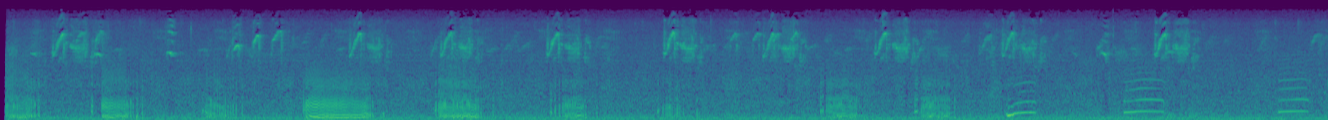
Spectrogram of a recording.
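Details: Sleeping cat breathes with soft, rhythmic, slightly rough, snore-like sounds, which the owner wonders may be snoring; birds chirp faintly near the end; snoring.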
